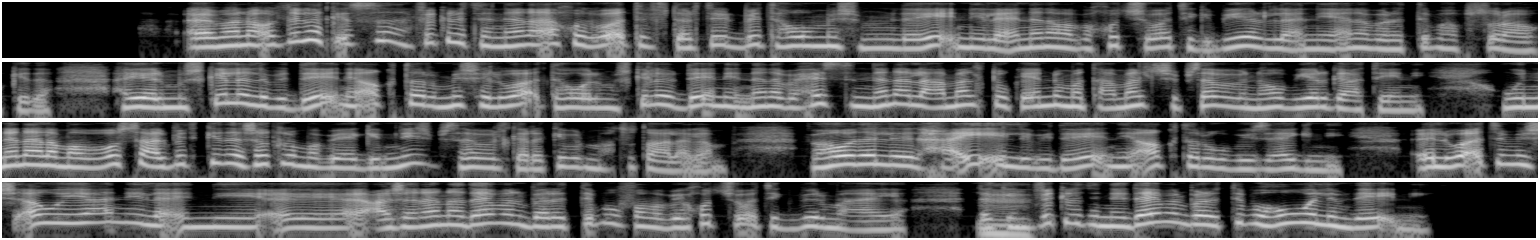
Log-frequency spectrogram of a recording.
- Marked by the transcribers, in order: none
- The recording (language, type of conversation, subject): Arabic, advice, إزاي أبدأ أقلّل الفوضى المتراكمة في البيت من غير ما أندم على الحاجة اللي هرميها؟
